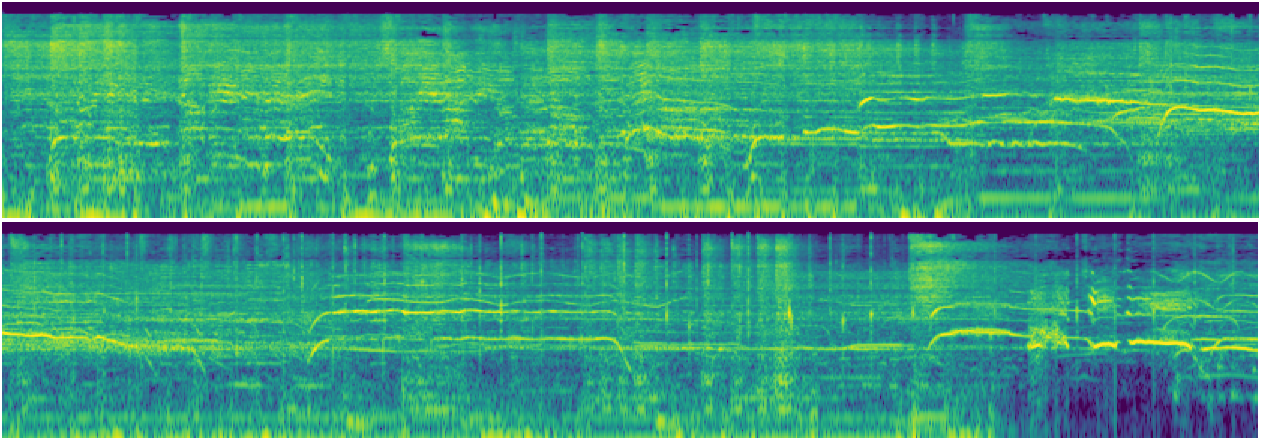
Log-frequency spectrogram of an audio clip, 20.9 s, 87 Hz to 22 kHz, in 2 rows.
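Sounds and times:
live folk-rock band playing: 0.0 - 18.3
heavy bass: 0.0 - 18.9
crowd cheering: 0.0 - 20.9.

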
